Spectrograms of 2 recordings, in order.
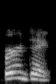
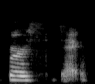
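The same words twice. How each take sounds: First: The th sound is replaced by another sound. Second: The th sound is clear, tongue between teeth. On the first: The speaker calls it wrong. "it's not" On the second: The speaker calls it right. "Do you see my tongue going out?"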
